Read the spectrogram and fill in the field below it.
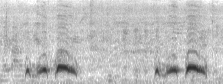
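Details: Spotted dove lure call intended to make other doves sing along: a pair of matching phrases, a brief coo, a swelling middle note and a longer hoarse arched coo, separated by a two-second pause with soft low noise.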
